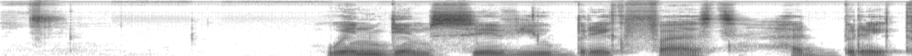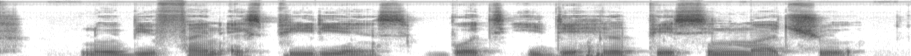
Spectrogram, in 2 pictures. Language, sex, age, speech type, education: Nigerian Pidgin, male, 15-29, read, tertiary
